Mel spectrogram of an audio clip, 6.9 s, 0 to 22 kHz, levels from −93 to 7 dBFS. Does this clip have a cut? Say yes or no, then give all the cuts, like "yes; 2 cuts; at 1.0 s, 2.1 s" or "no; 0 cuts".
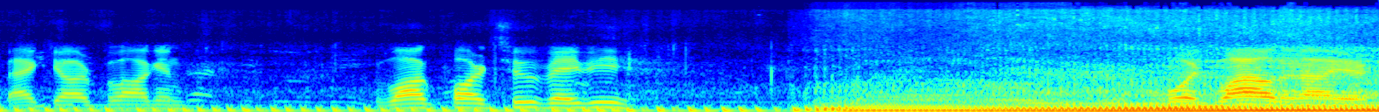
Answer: no; 0 cuts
